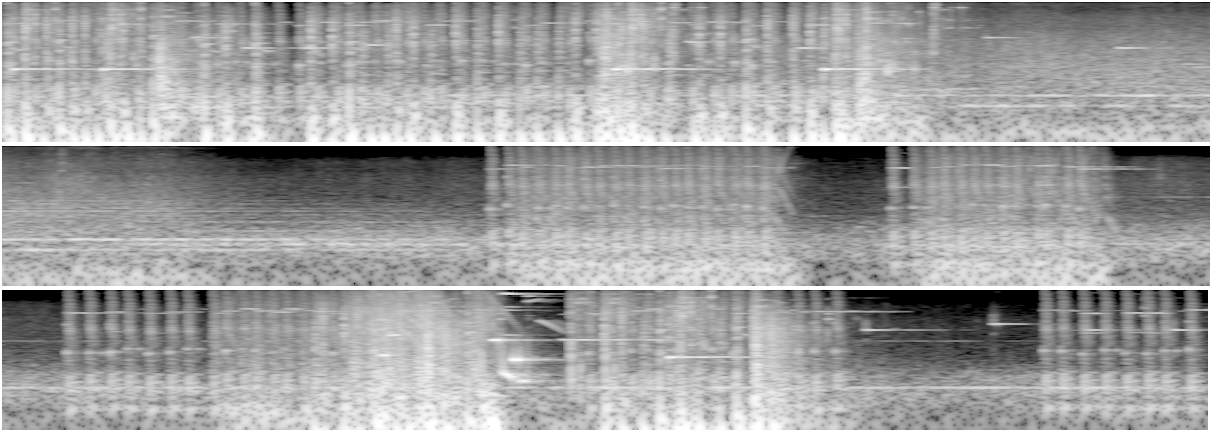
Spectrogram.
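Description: Rapid game sound effects fire and burst.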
